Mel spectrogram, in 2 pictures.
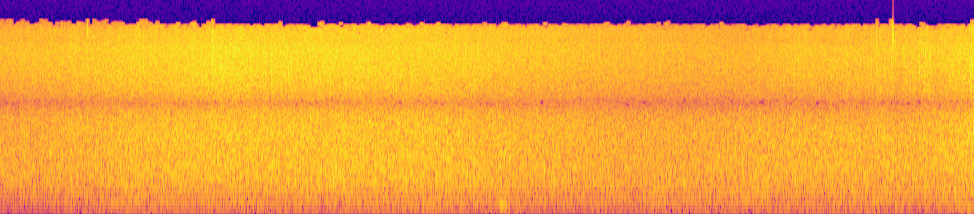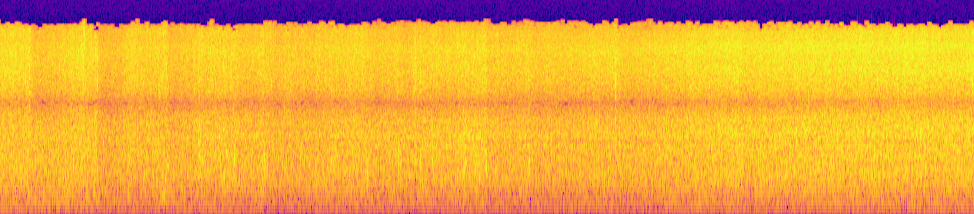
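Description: Steady rush of floodwater: the River Calder in spate after bursting its banks, with brown water pouring across a flooded road.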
